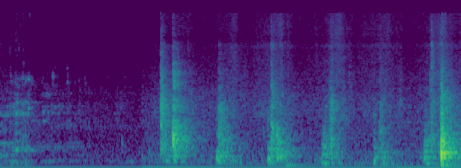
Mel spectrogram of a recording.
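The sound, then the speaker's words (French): Wooden stairs in a home in a town in the Ain, France, creak as a person walks down them in a steady, unhurried rhythm: about six or seven muffled steps, each with a short woody groan, after a quiet opening second. No one speaks. “Je descends. J'aime ces escaliers qui grincent un peu.”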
